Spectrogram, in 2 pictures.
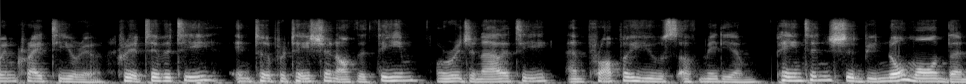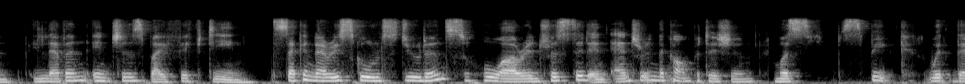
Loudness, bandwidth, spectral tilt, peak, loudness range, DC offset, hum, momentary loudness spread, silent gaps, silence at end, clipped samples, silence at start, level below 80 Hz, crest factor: -17 LUFS; 9.2 kHz; -5.5 dB/octave; 0 dBFS; 4 LU; under 0.1%; none; 9 LU; none; 0 s; under 0.1%; 0 s; -36 dBFS; 16 dB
